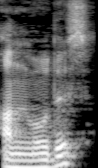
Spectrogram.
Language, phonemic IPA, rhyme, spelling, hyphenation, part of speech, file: Norwegian Bokmål, /ˈan.muːdəs/, -əs, anmodes, an‧mod‧es, verb, Nb-anmodes.ogg
- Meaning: passive of anmode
